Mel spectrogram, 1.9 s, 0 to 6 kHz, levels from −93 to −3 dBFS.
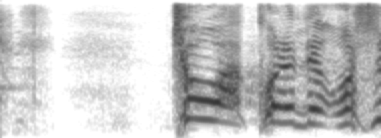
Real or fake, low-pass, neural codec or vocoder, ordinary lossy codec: real; 5.4 kHz; none; none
